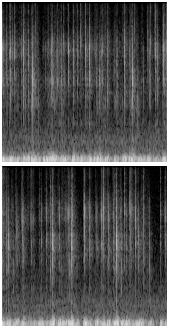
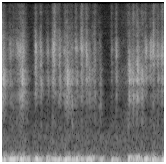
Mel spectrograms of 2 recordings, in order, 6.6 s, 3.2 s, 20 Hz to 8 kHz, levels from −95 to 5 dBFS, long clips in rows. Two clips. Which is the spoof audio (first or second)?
second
